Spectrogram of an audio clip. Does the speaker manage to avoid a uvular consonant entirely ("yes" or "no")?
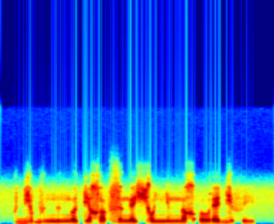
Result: no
